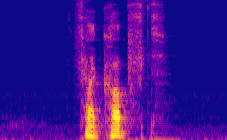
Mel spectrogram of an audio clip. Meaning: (adjective) overly intellectual; heady; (verb) past participle of verkopfen (literally “to become all head”)
- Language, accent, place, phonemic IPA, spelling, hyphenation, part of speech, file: German, Germany, Berlin, /fɛɐ̯ˈkɔpft/, verkopft, ver‧kopft, adjective / verb, De-verkopft.ogg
